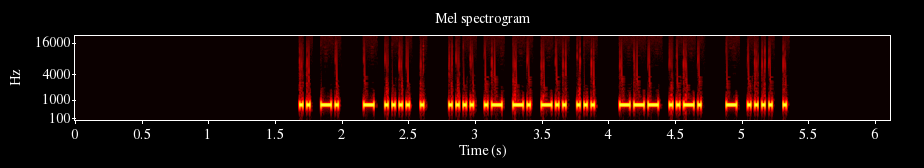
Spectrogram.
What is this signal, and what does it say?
Morse code, heard as a keyed tone, about 49 wpm, 700 Hz. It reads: IN THE HANDS OF THE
